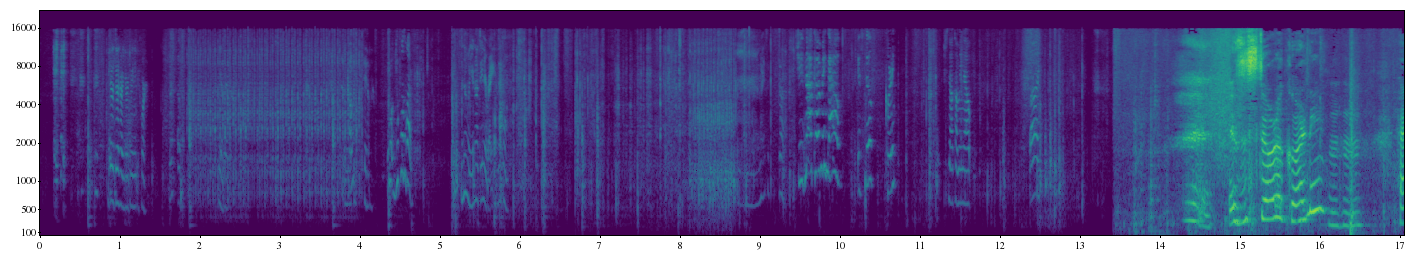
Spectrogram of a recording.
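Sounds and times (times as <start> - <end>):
pet whining: 0.0 - 6.3, 8.0 - 13.1.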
